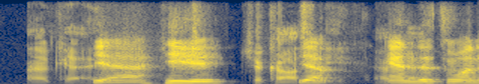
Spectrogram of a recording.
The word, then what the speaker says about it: Tchaikovsky: The T is silent. Okay. Yeah, Tchaikovsky.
